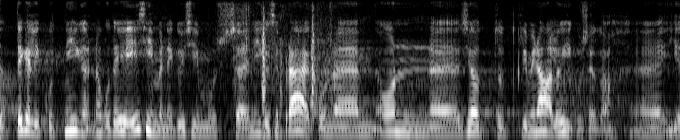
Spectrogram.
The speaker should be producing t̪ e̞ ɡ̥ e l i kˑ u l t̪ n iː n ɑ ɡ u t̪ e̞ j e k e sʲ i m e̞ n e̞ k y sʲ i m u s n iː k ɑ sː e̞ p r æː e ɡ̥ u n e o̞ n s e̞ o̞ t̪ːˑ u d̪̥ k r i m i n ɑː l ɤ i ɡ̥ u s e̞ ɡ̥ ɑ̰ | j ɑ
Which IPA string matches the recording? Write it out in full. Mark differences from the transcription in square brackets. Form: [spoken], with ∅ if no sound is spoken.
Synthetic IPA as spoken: t̪ e̞ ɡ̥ e l i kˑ u l t̪ n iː n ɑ ɡ u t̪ e̞ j e [∅] e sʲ i m e̞ n e̞ k y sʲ i m u s n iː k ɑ [s] e̞ p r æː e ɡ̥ u n e o̞ n s e̞ o̞ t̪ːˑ u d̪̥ k r i m i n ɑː l ɤ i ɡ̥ u s e̞ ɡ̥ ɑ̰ | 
